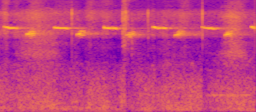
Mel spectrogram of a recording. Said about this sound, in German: Das singen die Vögel. Ist das nicht schön?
